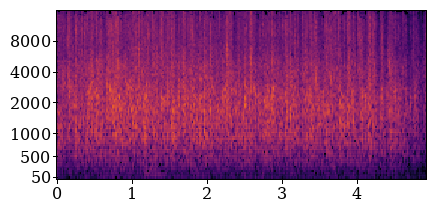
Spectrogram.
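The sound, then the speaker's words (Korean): A church audience claps together for the leader of the sermon translation volunteer team, in a dense, steady burst of applause that holds at an even, fairly loud level for several seconds before tapering slightly at the end, with no voices over it. “그 봉사팀의 팀장님이시고 오늘 수고 많으셨는데 우리 박수 한번 쳐주세요.”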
